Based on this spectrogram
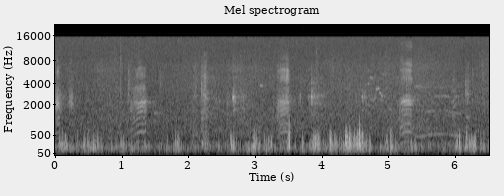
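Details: A group of ducks gives a steady stream of hoarse, nasal quacks in short bursts, with a few louder calls and one brief drawn-out note near the end.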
